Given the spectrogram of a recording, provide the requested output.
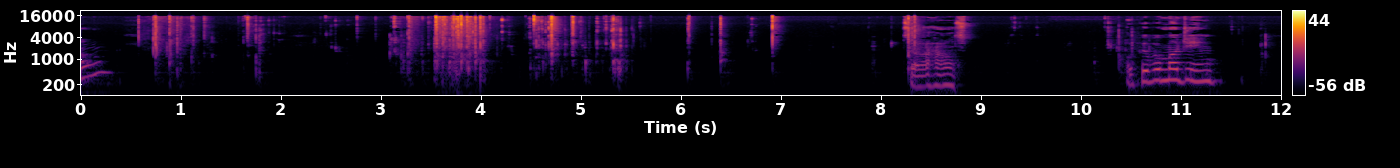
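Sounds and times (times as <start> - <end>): gummy candy chewing: 0.5 - 8.5, 9.3 - 10.6, 11.5 - 12.0
plastic bag crinkling: 0.6 - 2.0, 2.7 - 6.2.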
